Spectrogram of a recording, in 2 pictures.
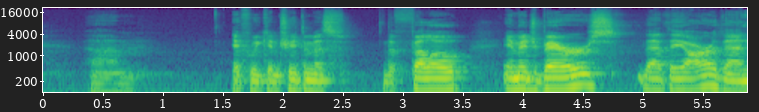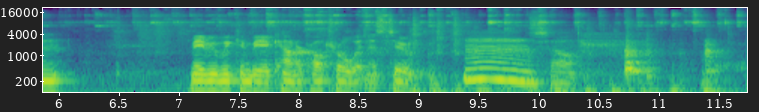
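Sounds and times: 
faint room noise: 0.0s - 11.7s
speech: 1.6s - 6.2s, 7.1s - 10.8s
female dog whimpering and yelping after bringing a tennis ball: 9.3s - 10.2s.

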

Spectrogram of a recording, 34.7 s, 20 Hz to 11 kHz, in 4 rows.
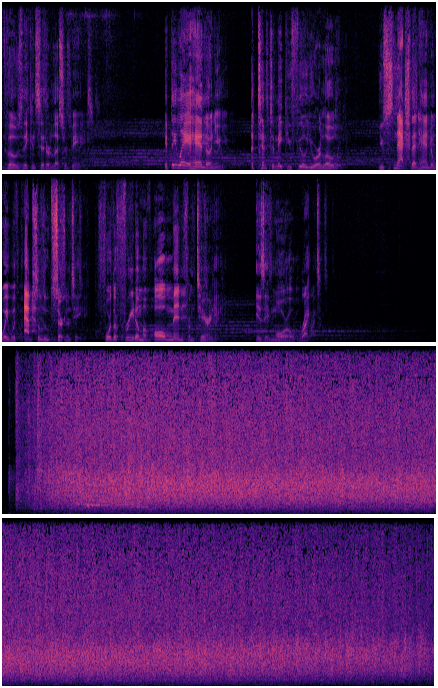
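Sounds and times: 
speech: 0.1s - 2.0s, 3.2s - 6.9s, 7.5s - 13.1s, 13.8s - 15.2s
large church audience applauding: 17.5s - 34.6s.

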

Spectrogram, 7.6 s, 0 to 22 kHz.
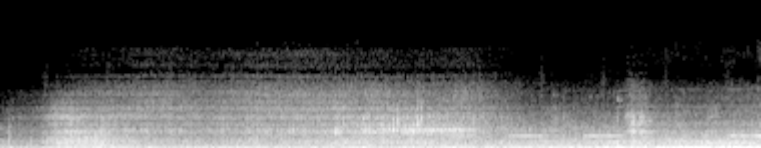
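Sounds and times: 
heavy loader rumbling: 0.1s - 7.6s
gravel and rock pouring into a truck: 0.4s - 4.8s
loader reversing beeps: 4.4s - 7.6s.

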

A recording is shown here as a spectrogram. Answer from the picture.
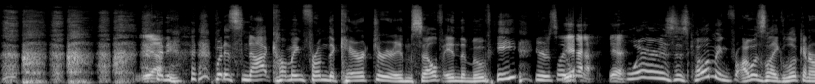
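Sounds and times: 
person imitating the heavy panting of a running film character: 0.0s - 2.2s
speech: 1.4s - 8.1s.

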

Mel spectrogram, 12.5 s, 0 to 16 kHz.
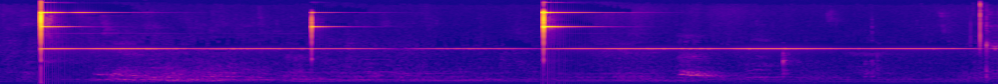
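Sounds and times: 
bright metallic chime ringing: 0.6s - 12.4s.

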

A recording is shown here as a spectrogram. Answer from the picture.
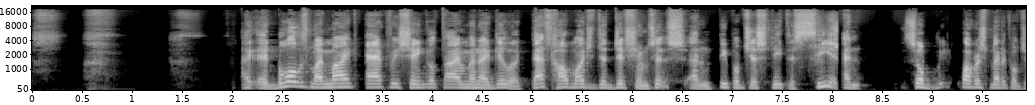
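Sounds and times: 
person breathing heavily and roughly after exertion: 0.0s - 1.8s
speech: 2.1s - 9.9s.

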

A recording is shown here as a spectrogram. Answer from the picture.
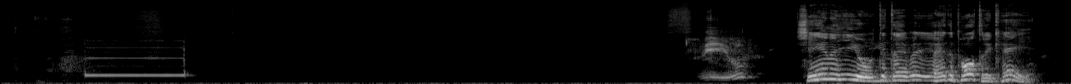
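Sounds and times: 
telephone ringback tone while placing a call: 0.9s - 1.9s
speech: 8.0s - 10.4s.

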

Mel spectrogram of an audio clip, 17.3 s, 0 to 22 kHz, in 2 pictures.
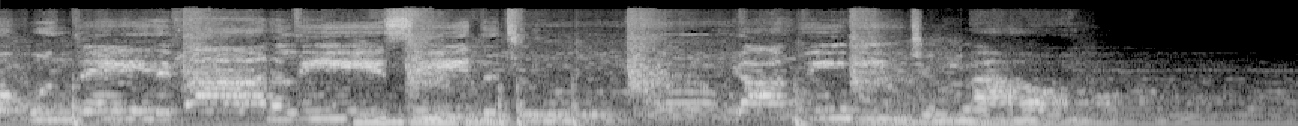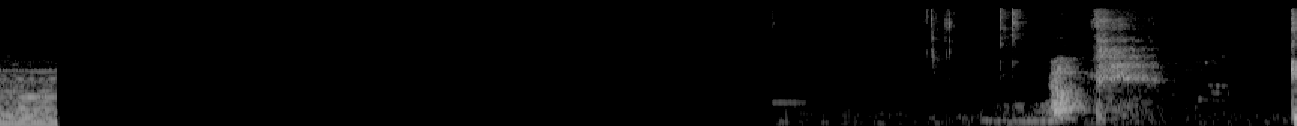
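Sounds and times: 
brief burst of music: 0.0s - 9.0s
speech: 0.2s - 7.3s
dog giving short sharp barks: 15.5s - 16.1s.

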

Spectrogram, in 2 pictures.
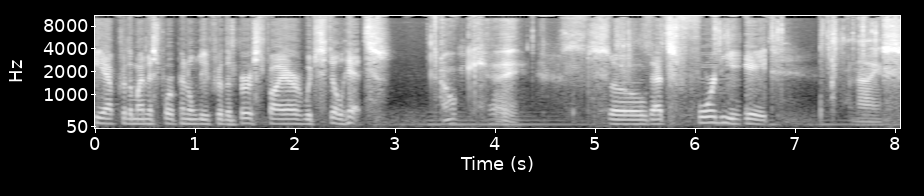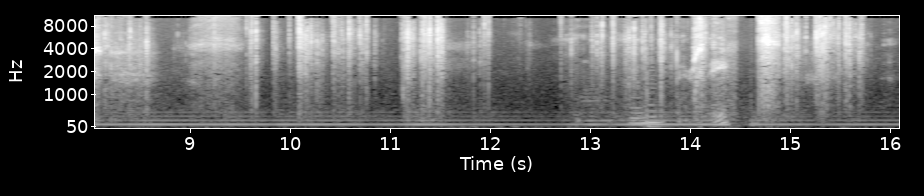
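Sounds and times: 
speech: 0.0s - 7.0s, 7.6s - 8.2s
low hum: 0.1s - 16.0s
many dice rattling in a bag: 3.8s - 16.0s.

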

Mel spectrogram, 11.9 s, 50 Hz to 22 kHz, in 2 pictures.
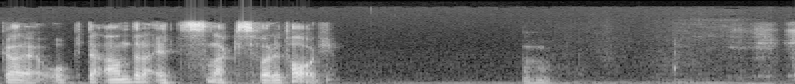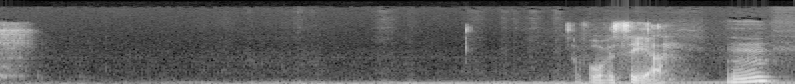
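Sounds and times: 
speech: 0.0s - 2.6s, 3.9s - 4.2s, 10.3s - 11.9s
steady low hum: 2.6s - 11.9s
pen scratching on paper as a quiz contestant writes an answer: 7.8s - 11.0s.

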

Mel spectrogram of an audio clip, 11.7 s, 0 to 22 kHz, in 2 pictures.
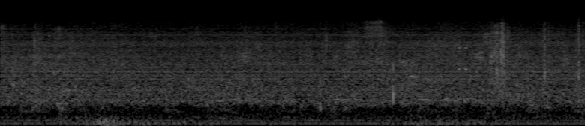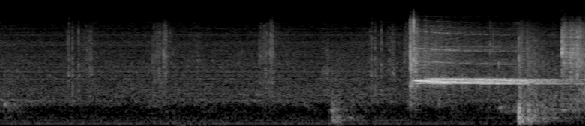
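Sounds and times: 
arrow whistle sound effect: 10.0s - 11.6s.

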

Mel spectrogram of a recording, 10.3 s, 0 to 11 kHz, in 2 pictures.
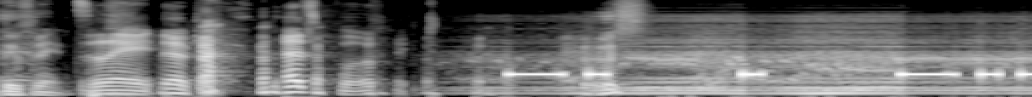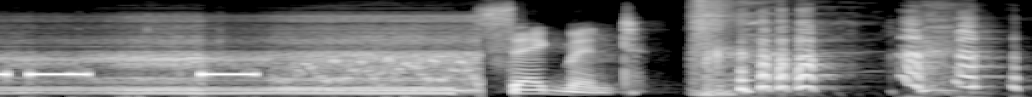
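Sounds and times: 
laughter: 0.0s - 3.2s, 8.6s - 10.3s
speech: 0.0s - 4.2s, 7.7s - 9.0s
Morse code beeps spelling NEXT: 2.2s - 7.6s.

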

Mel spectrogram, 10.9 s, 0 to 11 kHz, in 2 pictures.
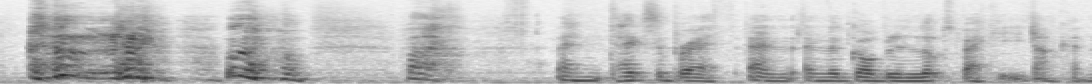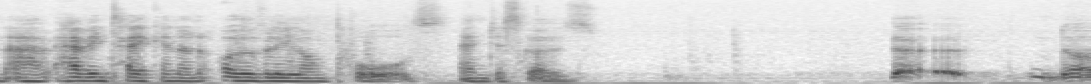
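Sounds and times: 
person imitating rough throaty coughs: 0.1s - 2.4s
speech: 1.4s - 8.5s, 9.9s - 10.9s.

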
